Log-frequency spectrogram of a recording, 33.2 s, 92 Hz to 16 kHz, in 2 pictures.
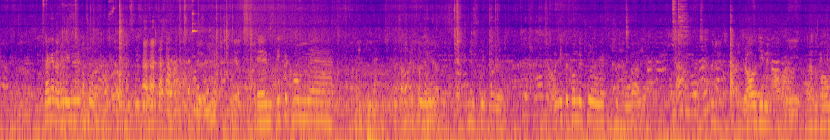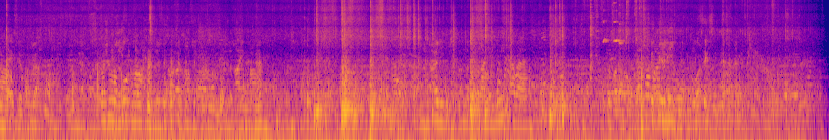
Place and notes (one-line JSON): {"title": "Imbisswagen, Markt Große Bergstraße. - Große Bergstraße/Möbelhaus Moorfleet", "date": "2009-10-31 13:00:00", "description": "Imbisswagen/Markt Große Bergstraße", "latitude": "53.55", "longitude": "9.94", "altitude": "28", "timezone": "Europe/Berlin"}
